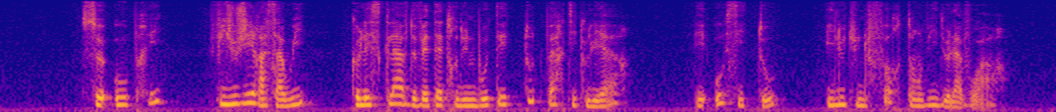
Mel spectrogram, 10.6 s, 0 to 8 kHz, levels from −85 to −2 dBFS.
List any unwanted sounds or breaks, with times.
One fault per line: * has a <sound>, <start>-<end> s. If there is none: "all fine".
all fine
